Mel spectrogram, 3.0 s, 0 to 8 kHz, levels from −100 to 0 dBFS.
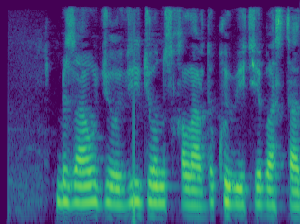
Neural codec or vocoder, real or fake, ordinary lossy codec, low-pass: none; real; MP3, 64 kbps; 7.2 kHz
